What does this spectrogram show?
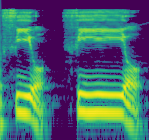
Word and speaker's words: feel: sau nó là từ feel nó là âm y dài feel các em rất hay đọc sai từ này Toàn đọc thành ph fail nghĩa là làm đầy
